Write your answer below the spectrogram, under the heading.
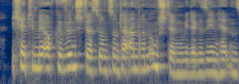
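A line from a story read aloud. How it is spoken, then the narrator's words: Plain. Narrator (German): sagte er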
